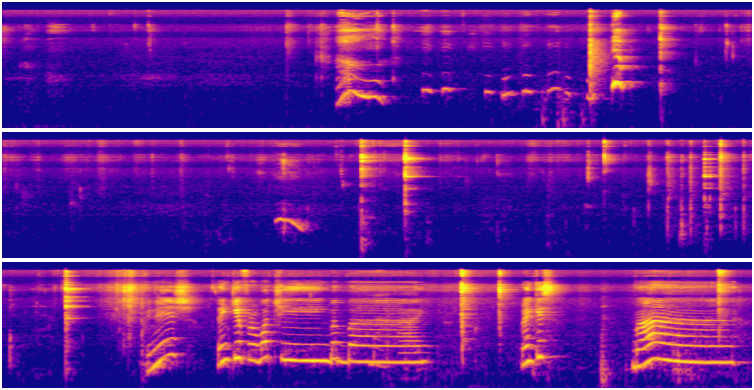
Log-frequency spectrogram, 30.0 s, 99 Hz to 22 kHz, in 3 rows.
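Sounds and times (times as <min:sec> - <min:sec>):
toddler humming: 0:04.4 - 0:07.8
spoon clinking against bowl: 0:14.8 - 0:15.8, 0:19.3 - 0:19.6.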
